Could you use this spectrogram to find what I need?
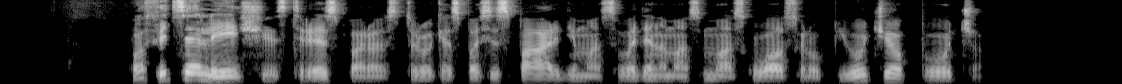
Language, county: Lithuanian, Kaunas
